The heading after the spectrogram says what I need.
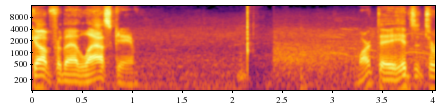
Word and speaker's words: Marte: is that how you say it is a Marte that's correct yeah I got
